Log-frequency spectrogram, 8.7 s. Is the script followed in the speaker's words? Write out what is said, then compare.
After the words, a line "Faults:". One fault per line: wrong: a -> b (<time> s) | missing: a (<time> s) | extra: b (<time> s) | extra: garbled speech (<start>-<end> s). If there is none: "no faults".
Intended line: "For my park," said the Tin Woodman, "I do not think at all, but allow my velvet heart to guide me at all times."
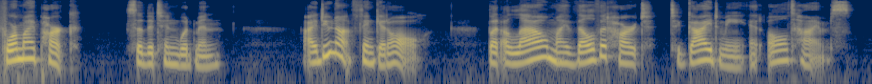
"For my park," said the Tin Woodman, "I do not think at all, but allow my velvet heart to guide me at all times."
Faults:
no faults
